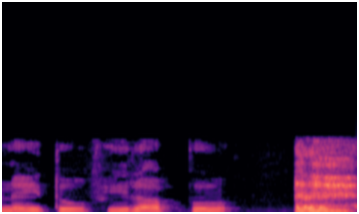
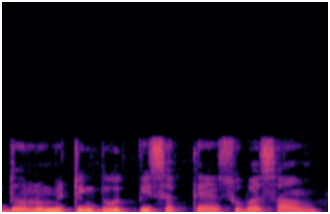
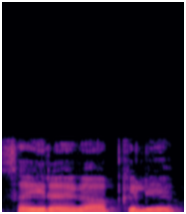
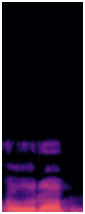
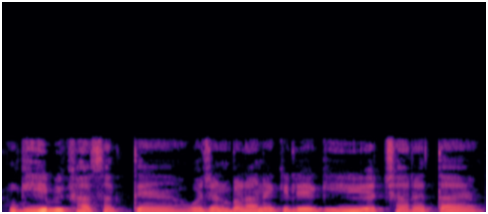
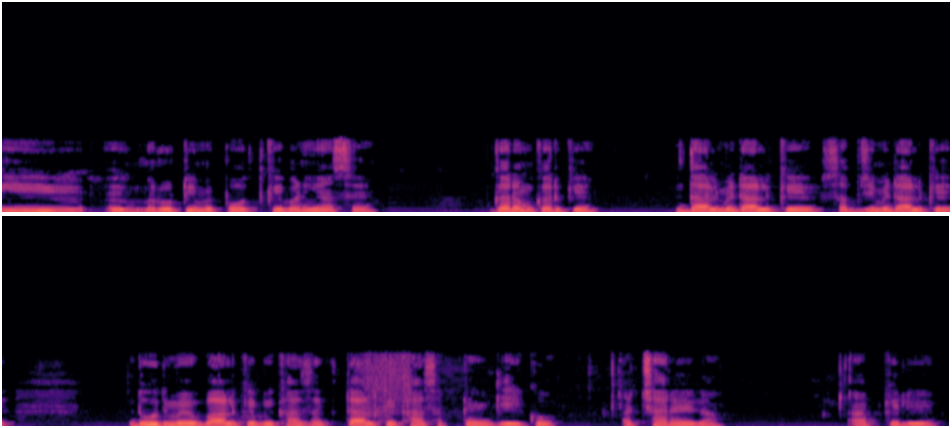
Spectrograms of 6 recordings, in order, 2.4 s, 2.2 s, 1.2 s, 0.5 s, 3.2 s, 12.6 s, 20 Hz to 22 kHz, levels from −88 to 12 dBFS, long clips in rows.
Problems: constant background noise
